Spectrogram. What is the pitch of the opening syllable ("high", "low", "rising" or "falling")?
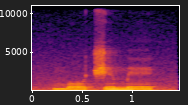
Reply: low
